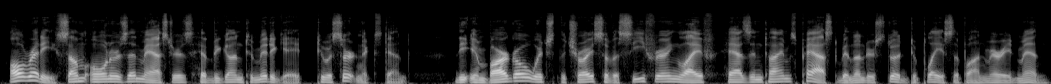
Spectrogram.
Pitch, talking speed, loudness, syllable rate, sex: 105 Hz, 195 wpm, -21 LUFS, 5.6 syllables/s, male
